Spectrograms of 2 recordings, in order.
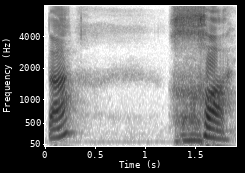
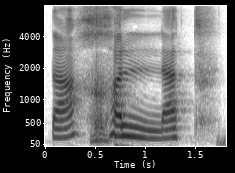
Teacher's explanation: خا کو جب ہم حلق سے نکالتے ہیں تو ہلکی سی رگڑ کی، یعنی کہ جس طرح خراش کی آواز ہوتی ہے اس طرح آتی ہے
